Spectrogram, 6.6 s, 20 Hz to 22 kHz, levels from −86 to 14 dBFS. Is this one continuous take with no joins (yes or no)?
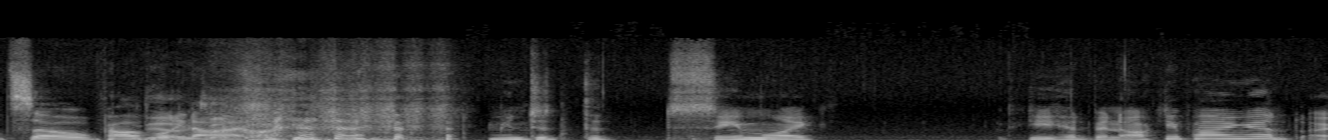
yes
